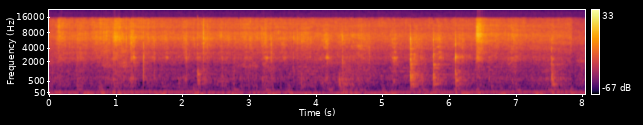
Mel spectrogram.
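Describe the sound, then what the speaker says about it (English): Spices for matar paneer sizzle and roast in a hot pan while a utensil stirs them, giving a steady frying hiss broken by soft scraping and clinks against the pan, heard close with no talking. "Now we're going to roast the spices for about 2 minutes."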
